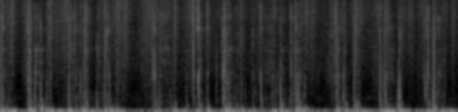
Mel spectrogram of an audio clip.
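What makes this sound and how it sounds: Two wooden picks tap and scrape rhythmically over silicone binaural microphone ears. The result is a fast, uneven run of short, deep, muffled thumps with soft scraping between them, heavy in the low end with almost no bright content.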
